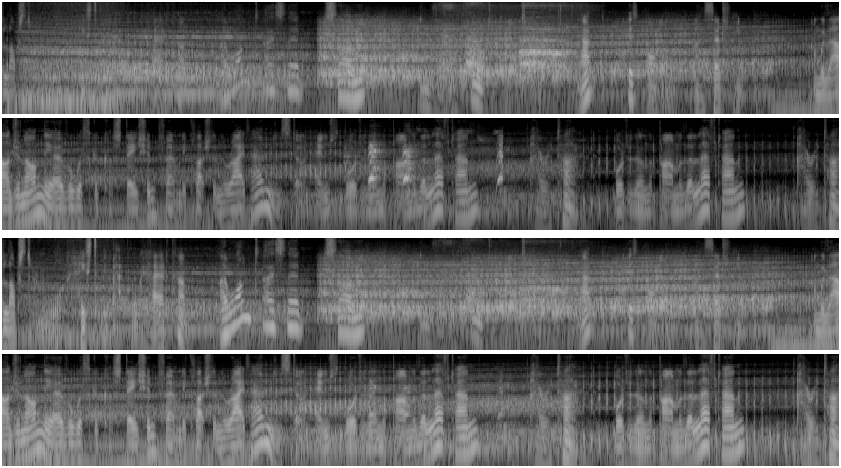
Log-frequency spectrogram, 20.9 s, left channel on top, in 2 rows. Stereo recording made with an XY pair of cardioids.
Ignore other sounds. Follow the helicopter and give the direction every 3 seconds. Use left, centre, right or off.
left, centre, right, right, right, right, right.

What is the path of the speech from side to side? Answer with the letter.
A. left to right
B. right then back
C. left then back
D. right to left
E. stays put
C.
